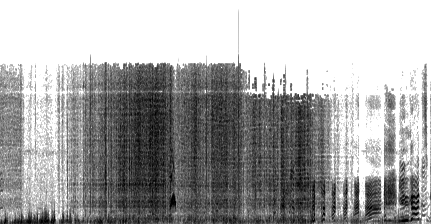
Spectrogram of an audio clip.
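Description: Ground fountain firework spraying sparks, a loud steady hissing with crackle that fades out about six seconds in. A voice follows near the end.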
